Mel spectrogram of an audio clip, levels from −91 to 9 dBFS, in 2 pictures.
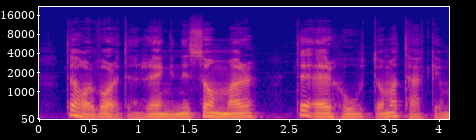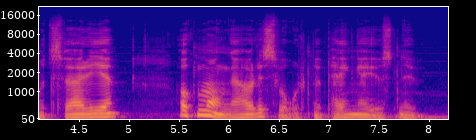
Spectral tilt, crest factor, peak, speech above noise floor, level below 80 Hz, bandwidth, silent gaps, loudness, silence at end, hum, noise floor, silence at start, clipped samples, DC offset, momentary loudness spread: -7 dB/octave; 16 dB; -8 dBFS; 33 dB; -44 dBFS; 13.5 kHz; none; -25 LUFS; 0 s; none; -56 dBFS; 0.3 s; under 0.1%; under 0.1%; 12 LU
